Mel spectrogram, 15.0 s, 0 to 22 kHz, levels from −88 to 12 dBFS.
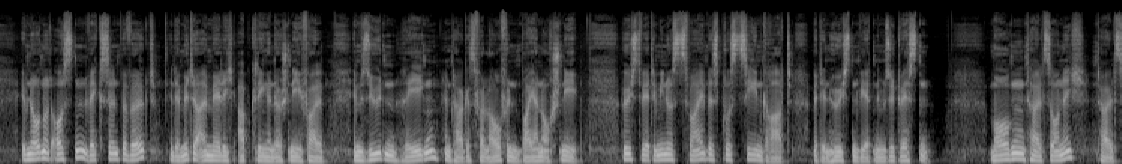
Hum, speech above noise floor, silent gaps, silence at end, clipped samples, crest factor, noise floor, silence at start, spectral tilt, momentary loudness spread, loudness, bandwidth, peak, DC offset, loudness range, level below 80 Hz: none; 26 dB; none; 0 s; under 0.1%; 16 dB; -48 dBFS; 0.2 s; -5 dB/octave; 8 LU; -22 LUFS; 16.5 kHz; -6 dBFS; under 0.1%; 2 LU; -46 dBFS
